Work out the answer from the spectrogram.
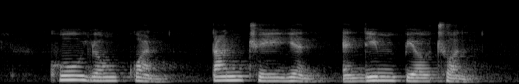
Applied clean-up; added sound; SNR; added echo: none; none; none; reverberation time 0.6 s.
